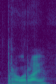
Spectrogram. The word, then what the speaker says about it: Brauerei: Ihr sprecht wirklich so ein Zungenspitzen-R, so wie Menschen aus Russland oder Menschen aus Spanien. Sag doch mal das Wort Brauerei. Brauerei. Merkt ihr den Unterschied? Ich sag Brauerei und du sagst?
